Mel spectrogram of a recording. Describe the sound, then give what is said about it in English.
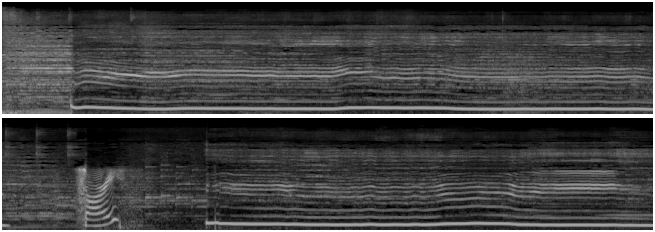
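A voice imitates a whale call as a message for a florist to write on a card, with long, wavering, moaning tones, breaking briefly for a quick rising swoop and a short spoken question before the droning call resumes, loud. “What did the whale say to the florist?”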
